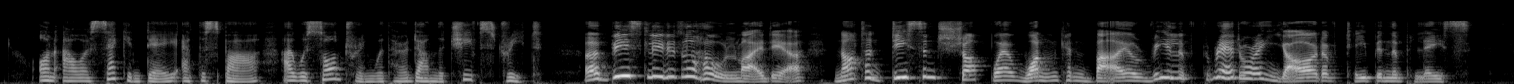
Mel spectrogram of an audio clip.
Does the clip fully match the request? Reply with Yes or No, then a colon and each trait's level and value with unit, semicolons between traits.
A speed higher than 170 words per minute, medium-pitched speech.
Yes: average, 180 wpm; medium, 170 Hz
